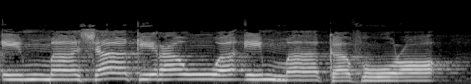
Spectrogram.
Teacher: Maka di sini syahidnya syakiron, di mana dia idgham jumhur bi gunnah, Dan di sini juga Wars an-Nafi' mengikuti jumhur bi gunnah, walakin ra dibaca muraqqaqah. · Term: tarqiq ar-ra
